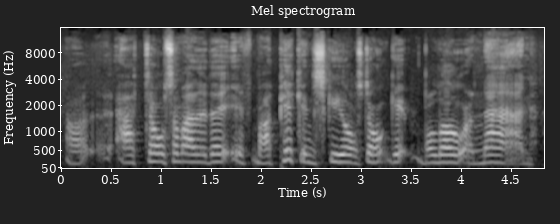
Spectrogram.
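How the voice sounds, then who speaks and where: Old guy in his 70s, gravelly voice, folksy slow rambling chat on a live stream. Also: sits high, fairly even intonation. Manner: folksy, unhurried, many "uh" pauses. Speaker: musician hosting a live stream.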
